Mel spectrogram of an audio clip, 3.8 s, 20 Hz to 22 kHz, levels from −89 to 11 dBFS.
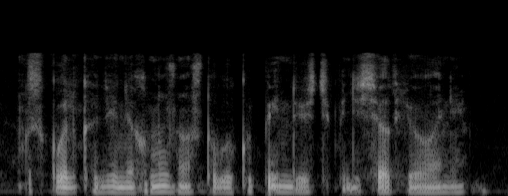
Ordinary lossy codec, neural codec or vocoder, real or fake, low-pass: MP3, 64 kbps; codec, 16 kHz, 4 kbps, X-Codec, WavLM features, trained on Multilingual LibriSpeech; fake; 7.2 kHz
